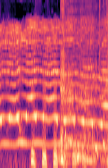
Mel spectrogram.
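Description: A baby fusses and cries in short, wavering bursts mixed with babbling sounds, fairly loud, continuing throughout with no adult voice present.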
